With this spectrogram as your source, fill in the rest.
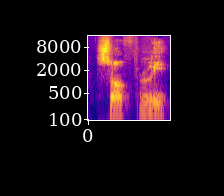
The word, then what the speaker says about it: softly: 그래서 T 발음을 아예 안 해버립니다. 이런 경우에는 이렇게 함부로 이렇게 모음을 넣어버리면 안 돼요. 그래서 softly가 아니라 softly 이런 식으로 발음을 해준다는 거예요.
